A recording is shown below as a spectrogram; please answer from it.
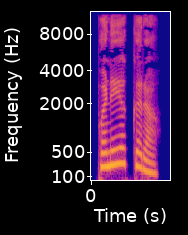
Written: ಪುಣ್ಯಕಾರಿ

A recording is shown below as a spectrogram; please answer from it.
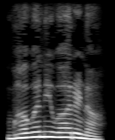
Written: ಭವನಿವಾರಣ

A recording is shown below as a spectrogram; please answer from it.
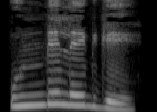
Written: ಉಂಡೆಲೆಗ್ಗೆ

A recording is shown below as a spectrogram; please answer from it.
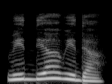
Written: ವಿದ್ಯಾವತಿ

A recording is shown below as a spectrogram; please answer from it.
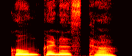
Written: ಕೊಂಕಣಸ್ಥ

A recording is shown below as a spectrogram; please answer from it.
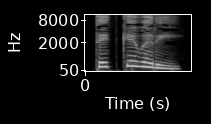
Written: ತೂಗುವರ

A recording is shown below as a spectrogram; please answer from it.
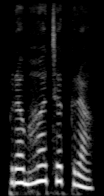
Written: ಪ್ರಭಾಚಕ್ರ

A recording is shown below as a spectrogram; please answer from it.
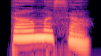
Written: ತಾಮರಸ

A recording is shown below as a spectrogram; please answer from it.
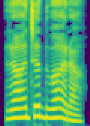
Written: ರಾಜದ್ವಾರ

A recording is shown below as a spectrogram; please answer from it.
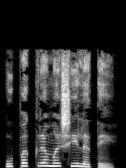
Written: ಉಪಕ್ರಮಶೀಲತೆ

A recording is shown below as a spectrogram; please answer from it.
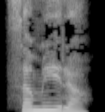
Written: ಸಮರು

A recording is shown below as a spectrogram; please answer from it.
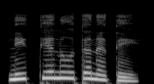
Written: ನಿತ್ಯನೂತನತೆ

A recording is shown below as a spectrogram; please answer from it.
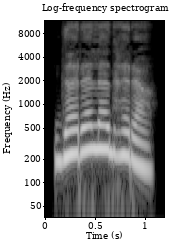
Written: ಗರಲಧರ

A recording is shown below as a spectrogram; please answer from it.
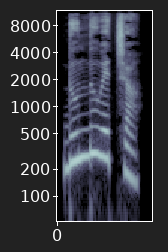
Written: ದುಂದುವೆಚ್ಚ

